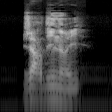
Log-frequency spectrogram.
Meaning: garden centre; shop selling gardening-related produce
- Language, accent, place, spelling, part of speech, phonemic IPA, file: French, France, Lyon, jardinerie, noun, /ʒaʁ.din.ʁi/, LL-Q150 (fra)-jardinerie.wav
